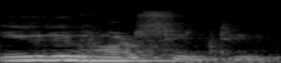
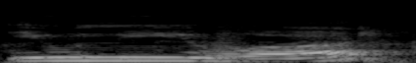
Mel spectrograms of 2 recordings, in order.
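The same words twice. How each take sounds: First: Said in the usual way. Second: ইউনিভার্সিটি said slowly, starting with a clear ইউ sound; slow demo pronunciation. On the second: Shown as a demonstration. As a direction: stretch out ইউনিভার্সিটি so the opening ইউ is heard. (ধীরে ধীরে ইউনিভার্সিটি উচ্চারণ, শুরুতে স্পষ্ট ইউ) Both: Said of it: "এই ইউনিভার্সিটির উচ্চারণটা উর মতো হচ্ছে".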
